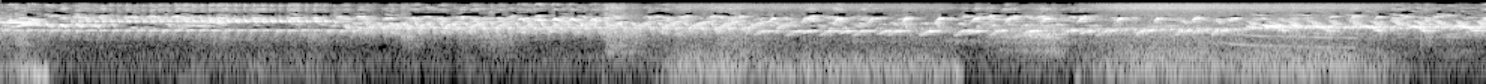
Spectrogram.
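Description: A pet bird in breeding condition sings a continuous, busy run of high chirps, trills and whistled notes, close and loud, with no talking.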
